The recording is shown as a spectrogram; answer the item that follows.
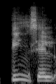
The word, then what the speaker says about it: pincel: Pincel. En la pin o en cel. La mayor fuerza de voz. En la pi. ¿Qué dicen? Se dice pincel o pincel.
